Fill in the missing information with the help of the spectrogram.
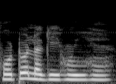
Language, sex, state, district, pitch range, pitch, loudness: Hindi, female, Jharkhand, Garhwa, 220-235 Hz, 225 Hz, -12 LUFS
